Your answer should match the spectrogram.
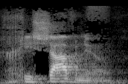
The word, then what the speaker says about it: Chishavnu: I think it's Vich. How do you pronounce that? Chishavnu.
